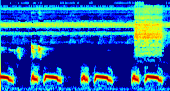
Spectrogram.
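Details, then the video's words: Spotted dove, a Malaysian bird bred for good voice, cooing: soft low coos, each short note followed by a longer slightly falling one, three pairs in a steady rhythm about once a second, with a steady high hiss behind. "The Sound Of the dove"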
